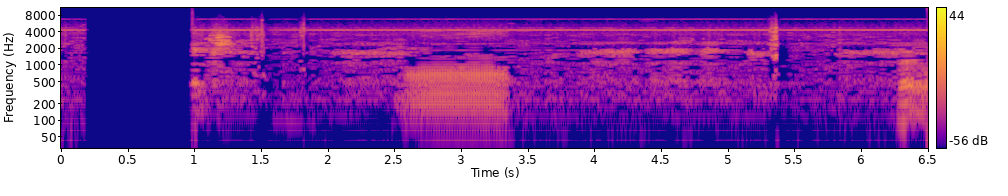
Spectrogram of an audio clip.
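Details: Daisy, a Beagle puppy about four weeks old, asleep at night beside a man's ear, gives one low, rasping snore lasting under a second, set against a steady household hum and faint tonal background noise.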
